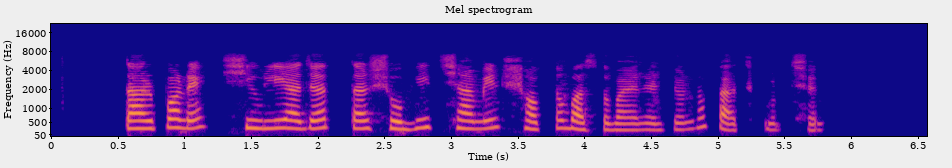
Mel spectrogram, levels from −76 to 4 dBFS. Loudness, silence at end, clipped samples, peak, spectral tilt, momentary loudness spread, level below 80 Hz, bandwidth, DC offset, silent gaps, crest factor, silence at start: -21 LUFS; 0.8 s; under 0.1%; -2 dBFS; -3.5 dB/octave; 16 LU; -70 dBFS; 7.6 kHz; under 0.1%; 0.81-0.85 s, 1.18-1.28 s, 2.10-2.24 s, 2.87-2.91 s, 3.68-3.76 s, 4.94-5.00 s, 5.27-5.34 s, 5.47-5.54 s; 20 dB; 0.55 s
